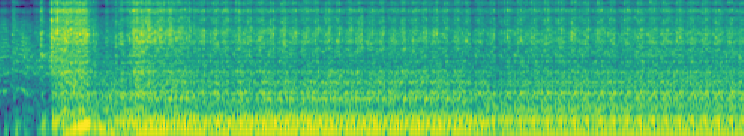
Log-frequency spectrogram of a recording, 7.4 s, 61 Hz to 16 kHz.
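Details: 1954 Buick Roadmaster with 322 nailhead V8, sat unused for years with unknown last run, leaky carb: cranks briefly, catches, then settles into a steady low idle with a slight wobble and odd noises; hard start, cause unconfirmed.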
